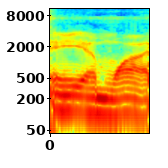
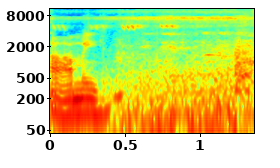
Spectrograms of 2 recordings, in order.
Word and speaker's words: Amy: It's A-M-Y, Amy, I would say, but I believe it's pronounced Ami.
